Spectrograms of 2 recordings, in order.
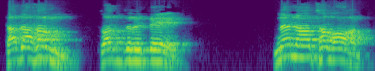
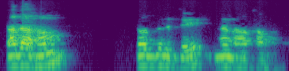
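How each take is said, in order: First: It is said loudly in a firm, commanding tone. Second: It is said softly in a low, humble tone. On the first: It is a command. "And say it aloud" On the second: It is a humble request. "Say it humbly in a low tone"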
